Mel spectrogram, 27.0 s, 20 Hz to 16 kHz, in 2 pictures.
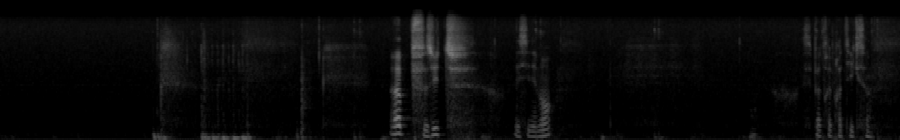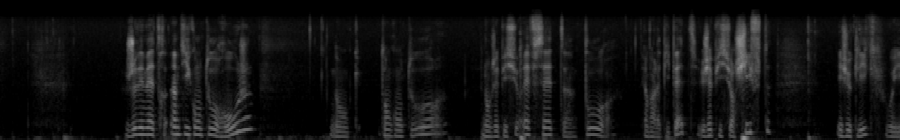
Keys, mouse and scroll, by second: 3.1 KP_Subtract, 5.4 click, 6.5 click, 8.1 click, 9.9 click, 12.3 click, 13.2 click, 15.6-16.7 middle drag, 21.4 F7, 25.7 shift+click.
